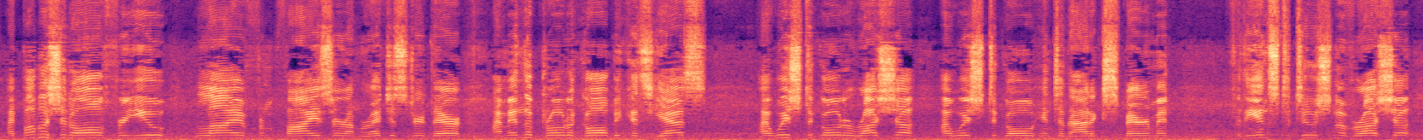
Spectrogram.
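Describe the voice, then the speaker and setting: A man's voice: high-pitched, level tone, a little slow, background noise. A man in his forties who grew up in Canada, angrily ranting to his viewers and repeating himself insistently. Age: 40s.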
